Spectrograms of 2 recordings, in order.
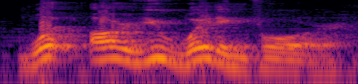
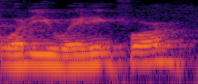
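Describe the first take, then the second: First: It is said in a Professor X impression. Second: It is said in his normal voice.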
